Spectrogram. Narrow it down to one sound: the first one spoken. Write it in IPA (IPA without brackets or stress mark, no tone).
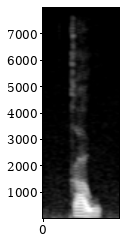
k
